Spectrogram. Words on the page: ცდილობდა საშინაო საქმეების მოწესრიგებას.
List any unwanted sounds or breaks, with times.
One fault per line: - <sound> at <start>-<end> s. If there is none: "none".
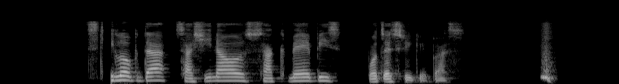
- dropout at 1.0-1.1 s
- whoosh at 5.4-5.6 s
